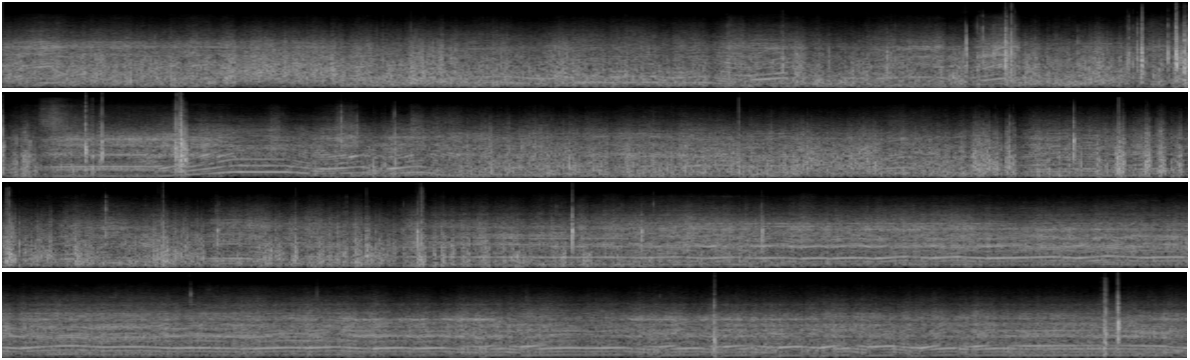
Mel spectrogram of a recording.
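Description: Snowmobile engine running under constantly changing throttle while riding through deep powder, its pitch wavering up and down. About eight seconds in the revs drop sharply and climb back, with a few sharp knocks around that moment.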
